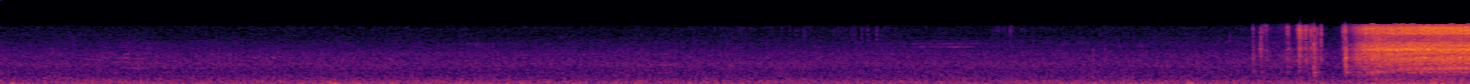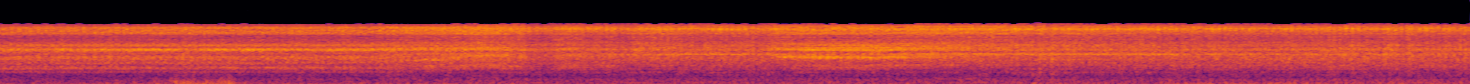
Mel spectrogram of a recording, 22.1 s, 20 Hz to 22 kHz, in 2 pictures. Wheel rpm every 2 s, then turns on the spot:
0, 0, 0, 0, 0, 90, 160, 200, 220, 230, 230.
none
